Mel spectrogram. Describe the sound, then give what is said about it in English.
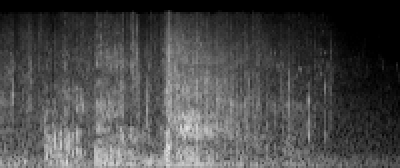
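A lion that is eating lets out a loud, rumbling roar that swells over a couple of seconds, then fades away into quiet, with no voices present. “Oh, look at the lion. Isn't it great? It's eating.”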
